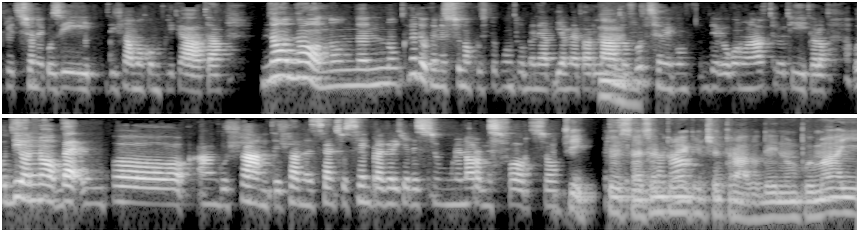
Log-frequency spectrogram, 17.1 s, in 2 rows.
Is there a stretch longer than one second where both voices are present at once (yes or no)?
yes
